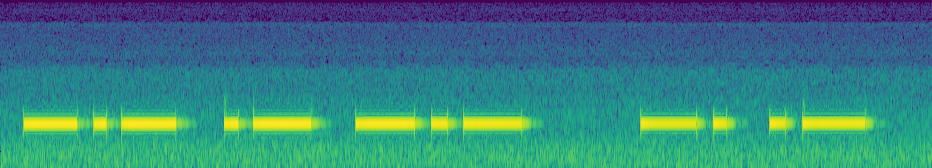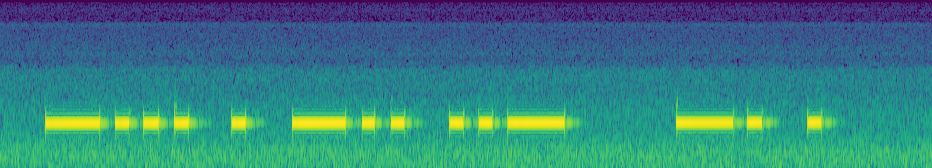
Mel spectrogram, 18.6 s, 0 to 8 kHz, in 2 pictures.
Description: Morse code (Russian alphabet), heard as a keyed tone, hand-sent with a straight key, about 8 wpm, 810 Hz, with room echo. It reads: КАК НА БЕДУ НЕ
